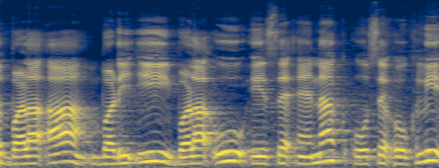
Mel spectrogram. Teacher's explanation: ये जो होते हैं दोस्तों दीर्घ स्वर होते हैं, इनमें 2 मात्राओं का समय लगता है बोलने में, तो इन्हें दीर्घ स्वर कह देते हैं और थोड़े ये खींचकर बोले जाते हैं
